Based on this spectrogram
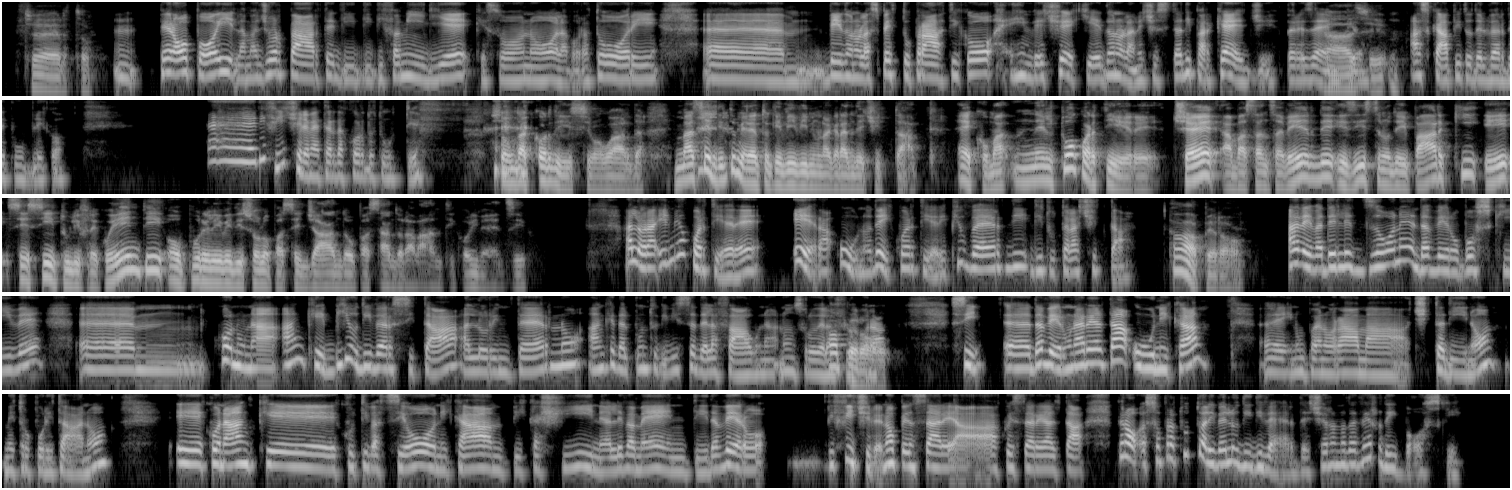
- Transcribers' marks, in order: chuckle; other background noise
- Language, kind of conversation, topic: Italian, podcast, Quali iniziative locali aiutano a proteggere il verde in città?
